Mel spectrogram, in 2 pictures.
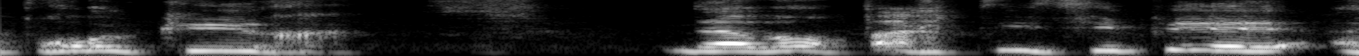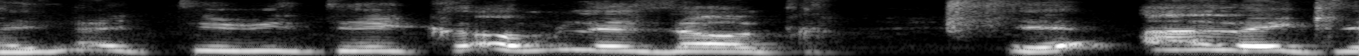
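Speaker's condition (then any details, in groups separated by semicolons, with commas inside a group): Cerebral palsy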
